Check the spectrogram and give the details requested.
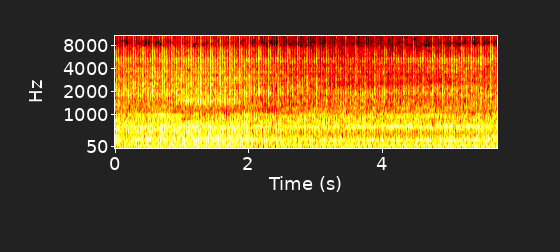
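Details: Ford Fiesta Mk6 1.4 L diesel at idle: fast, regular puffing chuff about three or four per second over the clatter, a compression-leaking fuel injector from a compromised copper injector seal.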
